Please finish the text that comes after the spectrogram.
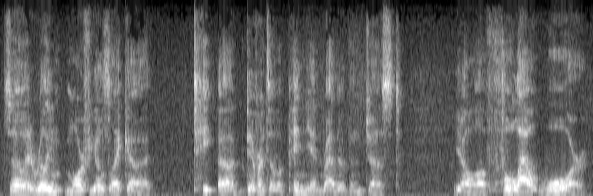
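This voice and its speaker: A man hosting his own review show, hoarse from a sore throat, explaining a plot in a plain, casual way with some restarts. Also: low voice, slow pace, a little hiss or hum. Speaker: host of a movie review show. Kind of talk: casual spoken movie review.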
